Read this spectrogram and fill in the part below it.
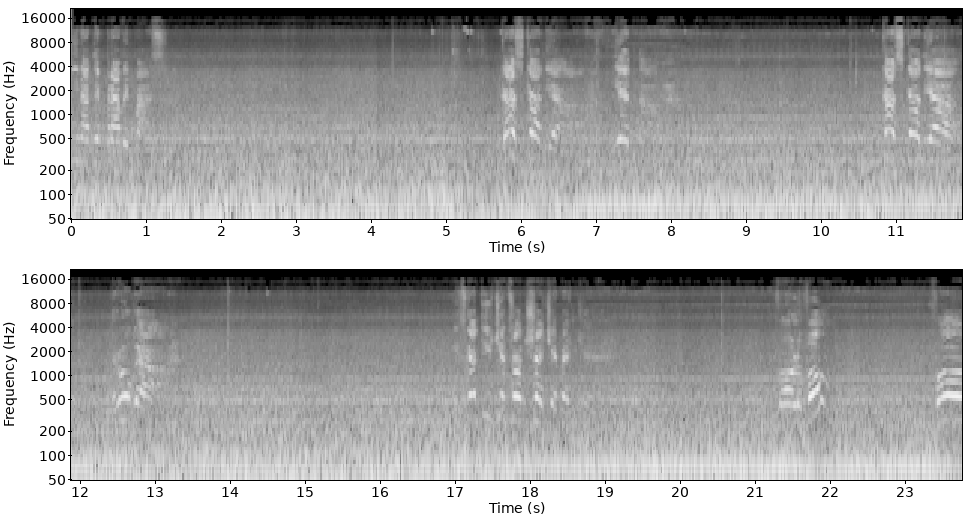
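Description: A truck engine rumbles steadily while driving on a highway.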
